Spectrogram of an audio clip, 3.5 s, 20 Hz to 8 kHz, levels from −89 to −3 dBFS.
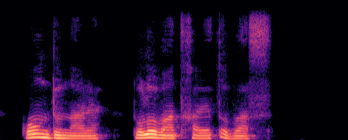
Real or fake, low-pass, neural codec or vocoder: fake; 7.2 kHz; codec, 16 kHz in and 24 kHz out, 1 kbps, XY-Tokenizer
